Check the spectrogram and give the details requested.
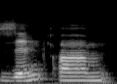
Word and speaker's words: Zynn: It's pronounced Zynn.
